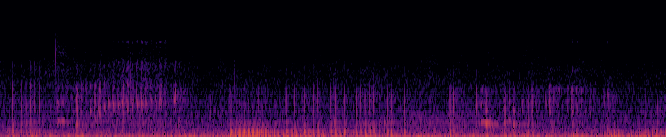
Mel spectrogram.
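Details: Male kitten Yumak, kept as a pet, purrs during a massage with fur grooming, recorded ear to ear; a low throbbing purr swells midway, mixed with dense clicking and rustling strokes.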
